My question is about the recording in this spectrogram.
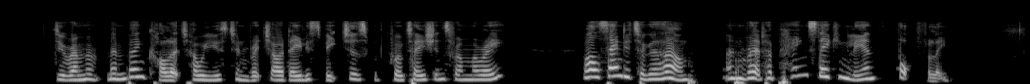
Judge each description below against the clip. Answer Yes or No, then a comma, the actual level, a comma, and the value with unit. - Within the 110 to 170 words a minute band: Yes, average, 165 wpm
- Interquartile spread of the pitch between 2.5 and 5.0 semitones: No, wide, 5.4 semitones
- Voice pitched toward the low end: No, high, 235 Hz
